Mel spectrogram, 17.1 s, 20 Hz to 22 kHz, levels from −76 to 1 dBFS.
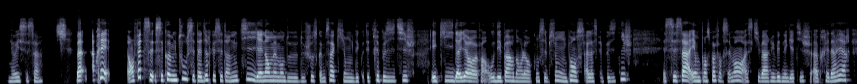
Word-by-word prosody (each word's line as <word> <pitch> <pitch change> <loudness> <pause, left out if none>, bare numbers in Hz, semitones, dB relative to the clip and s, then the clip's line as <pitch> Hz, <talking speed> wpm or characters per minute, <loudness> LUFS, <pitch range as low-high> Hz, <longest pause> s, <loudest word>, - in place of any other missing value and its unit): Mais 165 -1 -7
oui, 180 +1 -1
c'est - - -7
ça. 170 0 -5 0.7
Bah - - +7
après, 310 -5 +6 0.4
en - - +4
fait, 360 +1 +4
c'est 215 - +2
c'est 215 +2 +1
comme 225 -1 +6
tout, 280 +4 +2
c'est-à-dire 215 -2 +1
que 215 - -1
c'est 205 -1 -4
un 190 -1 -1
outil. 235 +4 -1
Il 205 - -1
y - - +6
a 190 - +7
énormément 195 -1 +2
de 175 -2 -4
de 165 +1 -10
choses 195 +3 -6
comme 165 -1 -6
ça 215 +4 +1
qui 200 - -9
ont 175 -1 -3
des 170 +1 -4
côtés 175 - -7
très 215 +5 -1
positifs 190 +1 -3 0.3
et 180 0 +4
qui, 190 0 -4
d'ailleurs, 180 -2 +6
enfin, 160 - -4
au 175 +3 -1
départ, 185 +1 +2
dans 170 -1 -4
leur 165 -2 -3
conception, 175 +3 -7
on 180 -4 -3
pense 210 0 0
à - - -1
l'aspect 170 0 -5
positif. 175 +11 -4 0.7
C'est 200 -1 -2
ça 200 0 +5
et 185 - +4
on 185 - 0
ne - - +1
pense 185 0 -3
pas 210 0 +1
forcément 195 +1 -3
à - - -4
ce 165 - -12
qui 195 - -9
va 170 -1 +2
arriver 175 +2 -2
de 175 - -7
négatif 170 +2 -6
après, 175 +2 -4
derrière, 225 +5 0
185 Hz, 220 wpm, -23 LUFS, 175-210 Hz, 0.7 s, Bah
